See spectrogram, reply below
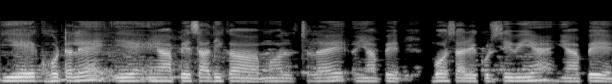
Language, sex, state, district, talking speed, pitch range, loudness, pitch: Hindi, male, Bihar, Vaishali, 215 wpm, 150-165 Hz, -15 LUFS, 160 Hz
